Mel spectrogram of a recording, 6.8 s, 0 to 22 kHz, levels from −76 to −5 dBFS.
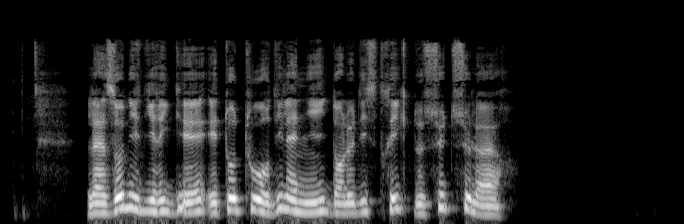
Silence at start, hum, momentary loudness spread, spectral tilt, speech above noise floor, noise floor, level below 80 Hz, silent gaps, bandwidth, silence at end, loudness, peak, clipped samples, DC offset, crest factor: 0.35 s; none; 8 LU; -5.5 dB/octave; 69 dB; -86 dBFS; -60 dBFS; none; 12 kHz; 1.8 s; -18 LUFS; -2 dBFS; under 0.1%; under 0.1%; 18 dB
